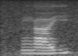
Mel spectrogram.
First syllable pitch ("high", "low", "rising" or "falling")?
rising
